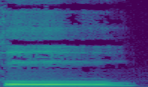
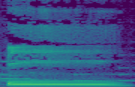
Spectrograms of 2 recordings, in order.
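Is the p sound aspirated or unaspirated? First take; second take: aspirated; unaspirated. First: The p is released with a strong puff. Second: The p is released with no strong puff. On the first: "有気音" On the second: "無気音"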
